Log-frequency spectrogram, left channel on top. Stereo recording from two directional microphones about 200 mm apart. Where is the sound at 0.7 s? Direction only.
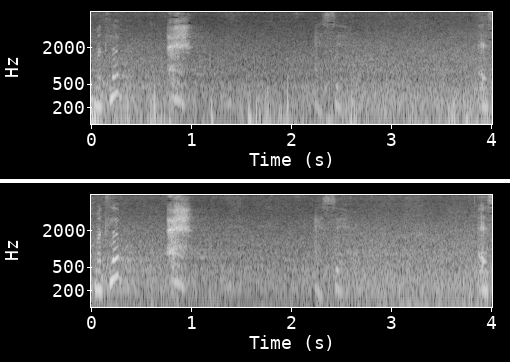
10° left (ahead or behind).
